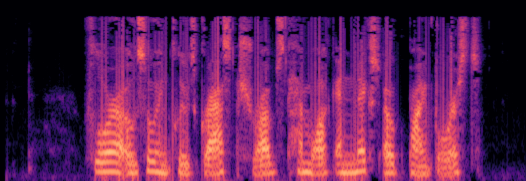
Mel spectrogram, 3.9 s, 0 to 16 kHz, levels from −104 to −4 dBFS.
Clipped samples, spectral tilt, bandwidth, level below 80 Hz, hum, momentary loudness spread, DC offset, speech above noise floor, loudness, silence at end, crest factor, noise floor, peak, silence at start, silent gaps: under 0.1%; -4.5 dB/octave; 11.5 kHz; -52 dBFS; none; 7 LU; under 0.1%; 41 dB; -25 LUFS; 0.35 s; 20 dB; -66 dBFS; -8 dBFS; 0.65 s; none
